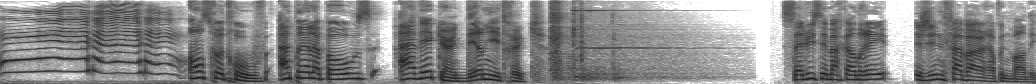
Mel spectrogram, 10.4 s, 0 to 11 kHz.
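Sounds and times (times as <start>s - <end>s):
baby wailing loudly: 0.0s - 1.9s
speech: 1.9s - 5.5s, 8.0s - 10.3s.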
